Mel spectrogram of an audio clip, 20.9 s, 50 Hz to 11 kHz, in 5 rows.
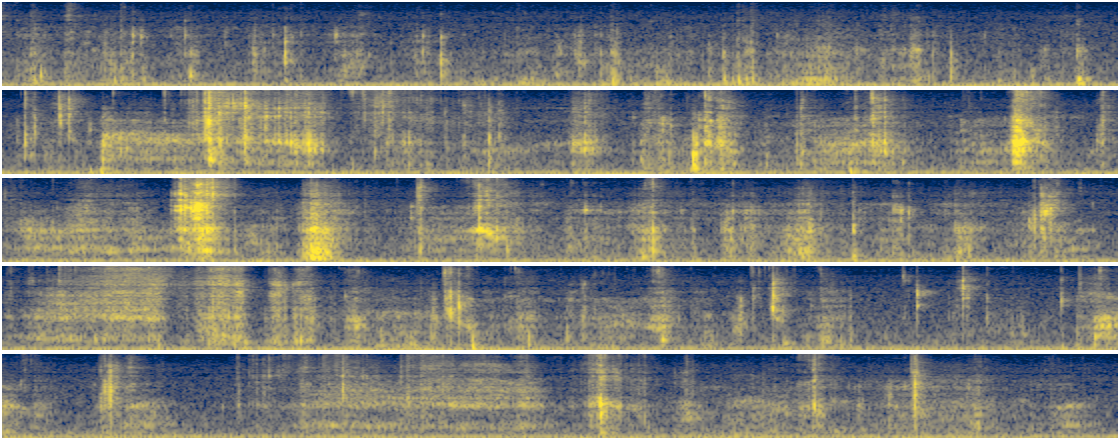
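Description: Close-up chewing and crunching of crispy honey-glazed fried chicken: irregular wet crunches and mouth clicks, the loudest about 5, 8 and 9 seconds in.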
